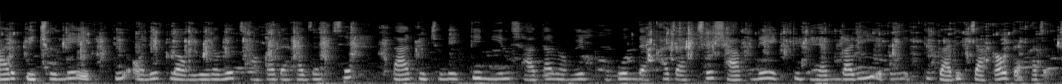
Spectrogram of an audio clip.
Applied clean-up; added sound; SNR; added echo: classical method log-MMSE.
